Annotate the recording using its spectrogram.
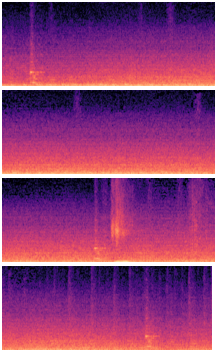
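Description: A short bright chime sounds as an item is collected.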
